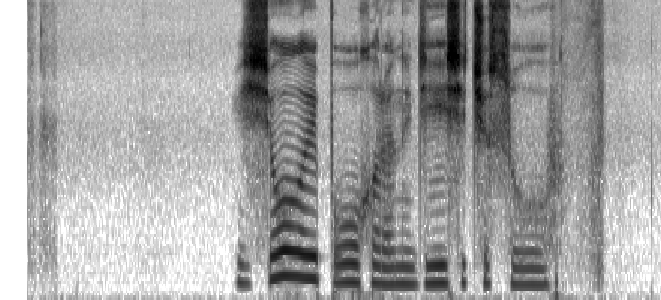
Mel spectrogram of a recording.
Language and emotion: Russian, sad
